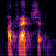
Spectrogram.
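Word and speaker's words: attraction: अट्रैक्शन में आप देखिए शन के पहले कितने वोवेल हैं? 2, दोनों ए हैं, लेकिन जो दूसरे नंबर पे ए है उसका उच्चारण तो भारी हो रहा है, लेकिन शुरू में जो ए है उसका उच्चारण हल्का हो रहा है इसी तरह सिलेक्शन।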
